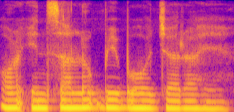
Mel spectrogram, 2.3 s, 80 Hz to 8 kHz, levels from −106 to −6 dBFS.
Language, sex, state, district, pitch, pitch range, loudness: Hindi, female, Arunachal Pradesh, Longding, 155 Hz, 150-160 Hz, -15 LUFS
